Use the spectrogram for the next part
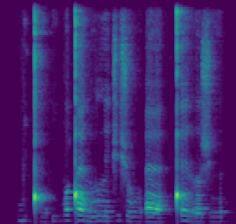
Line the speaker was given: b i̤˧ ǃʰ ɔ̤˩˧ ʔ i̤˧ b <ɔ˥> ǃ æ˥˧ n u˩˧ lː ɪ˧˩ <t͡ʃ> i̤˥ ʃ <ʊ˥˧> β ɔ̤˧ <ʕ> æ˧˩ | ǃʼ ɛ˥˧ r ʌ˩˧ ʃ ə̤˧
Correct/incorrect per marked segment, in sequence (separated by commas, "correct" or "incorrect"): correct, correct, incorrect, incorrect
